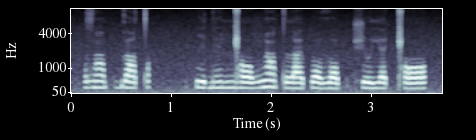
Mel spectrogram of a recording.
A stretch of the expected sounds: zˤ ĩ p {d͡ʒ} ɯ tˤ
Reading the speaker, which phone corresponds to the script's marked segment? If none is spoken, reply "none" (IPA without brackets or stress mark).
ɡ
